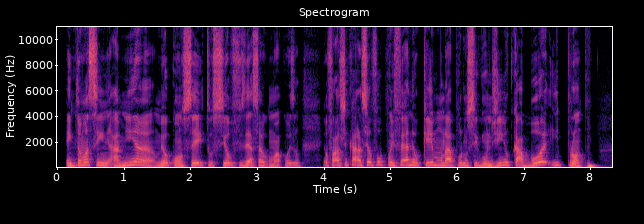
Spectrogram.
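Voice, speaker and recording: Here a man talks at a fairly quick pace in a high voice. His pitch varies in an ordinary way. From Brazil, Espírito Santo. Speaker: construction business owner, church guest. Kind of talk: casual interview.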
